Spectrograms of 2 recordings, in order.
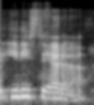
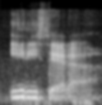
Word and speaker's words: Ericeira: It's called Ericeira. So it's not pronounced like it's spelled. So it's ERCRE. I have to type it out. ECERIA. ECER. And Syria? Ericeira. Ericeira. But ECERA. It's like Eric. ERIC.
